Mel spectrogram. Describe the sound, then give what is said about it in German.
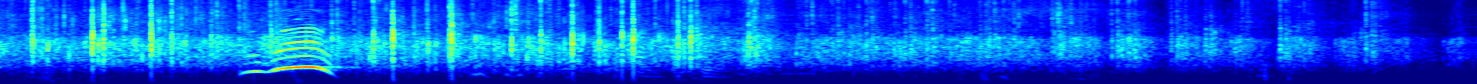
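A crowd applauds steadily with dense clapping throughout, welcoming a pastor, and one loud voice briefly whoops or cheers over it near the start before the applause gradually thins out. “und ihn mit einem riesigen Applaus willkommen zu heißen.”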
